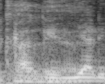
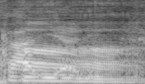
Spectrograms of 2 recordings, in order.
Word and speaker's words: Cagliari: Then Juventus is Cagliari, not Cagliari, but Cagliari. The G is silent.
